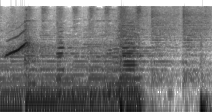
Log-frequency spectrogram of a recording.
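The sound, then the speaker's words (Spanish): A quick rising whistle stands in for a forbidden word in a spoken word game. The short bright upward slide comes at the very start, followed by a sustained low tonal sound with a few soft knocks. No talk. “En lugar de barba, vamos a hacer un silbido.”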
